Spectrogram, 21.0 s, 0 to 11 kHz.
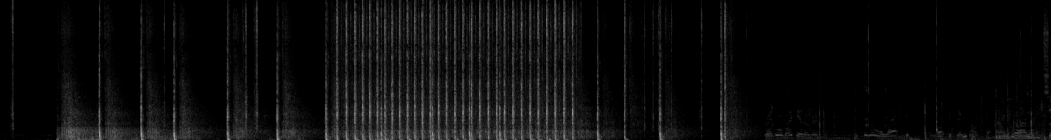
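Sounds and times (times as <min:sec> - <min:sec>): rifle shots with echo: 0:01.1 - 0:15.2.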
